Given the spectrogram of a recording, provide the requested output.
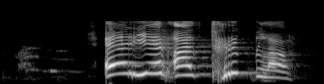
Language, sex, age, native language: Icelandic, male, 10, Icelandic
